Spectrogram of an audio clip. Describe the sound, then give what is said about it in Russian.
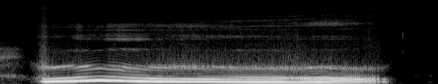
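A person imitates a wolf howling menacingly: one long, low, droning howl that swells briefly and then sags slowly in pitch, loud, lasting a few seconds before cutting off. “Последнее слово будет за мной, проворчал волк и вдруг завыл страшным голосом.”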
